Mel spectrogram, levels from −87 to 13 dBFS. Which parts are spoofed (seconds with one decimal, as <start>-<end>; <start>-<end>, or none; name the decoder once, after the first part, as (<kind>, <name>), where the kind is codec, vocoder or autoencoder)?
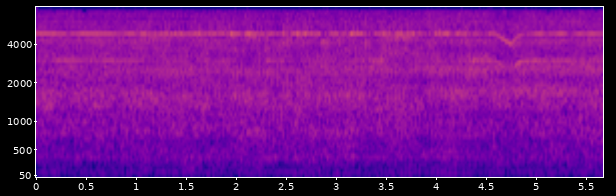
1.1-4.5 (codec, SNAC)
